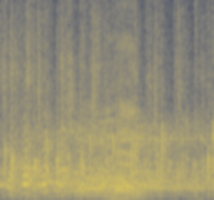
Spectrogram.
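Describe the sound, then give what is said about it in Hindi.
A short burst of audience clapping, a steady patter under a man's speaking voice. “लो ताली थोड़े जिहा वधाउंदे जाणा भी दोस्तों”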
